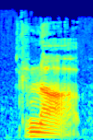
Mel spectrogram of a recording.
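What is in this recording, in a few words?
"rnab", San Lucas Quiaviní Zapotec; asks for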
